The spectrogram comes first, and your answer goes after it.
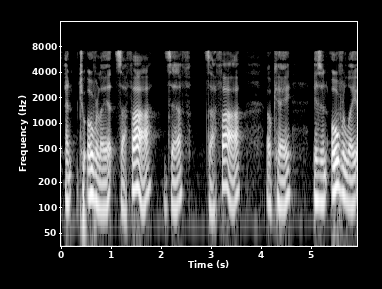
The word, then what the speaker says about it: Ziff: The idea, tzaphah, okay, zaphah, zaf-ah, ziff. Joseph Smith is sounding out phonetically a Hebraic word, zif, an overlay, something that is overlaid.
